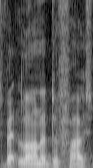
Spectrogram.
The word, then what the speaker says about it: Vetlana De Faust: the kahala classic um my pronunciation might be i think it's vet lana de foste does that that's probably how i pronounce it right okay well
